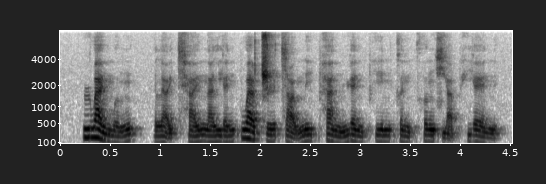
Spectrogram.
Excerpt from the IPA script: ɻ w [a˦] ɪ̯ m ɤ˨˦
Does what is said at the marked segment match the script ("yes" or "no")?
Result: no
